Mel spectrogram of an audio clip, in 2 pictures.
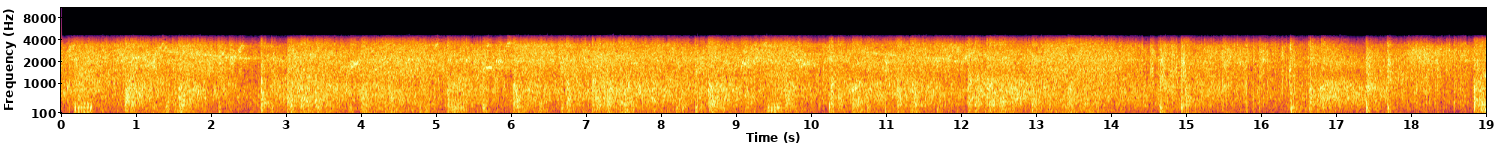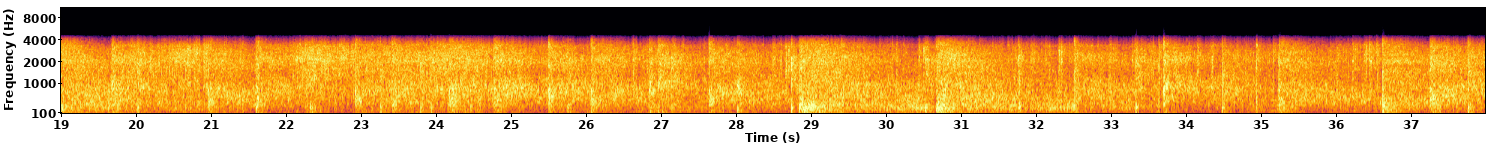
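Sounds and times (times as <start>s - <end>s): fireworks popping and crackling: 0.0s - 37.9s
loud firework bang: 26.9s - 34.6s.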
